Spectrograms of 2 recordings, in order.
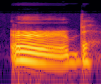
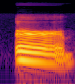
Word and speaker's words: herb: And 34, it has an H in the spelling, but we don't pronounce the H. Just take the H off and say herb.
